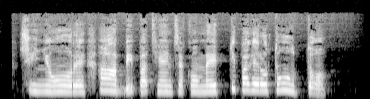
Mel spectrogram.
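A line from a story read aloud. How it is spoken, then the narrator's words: Servant pleading. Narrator (Italian): quel servo lo supplicava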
